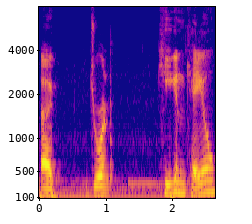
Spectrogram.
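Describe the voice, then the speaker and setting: Lively intonation with audible room echo and music in the background. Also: man. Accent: American. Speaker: 3D artist streamer. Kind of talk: live stream tutorial chat. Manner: fast; casual, rambling with fillers.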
